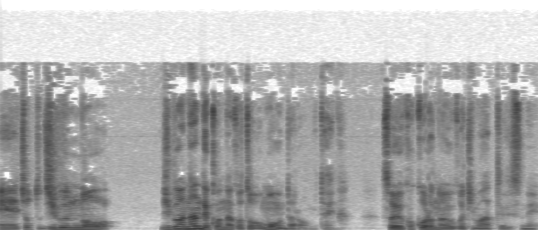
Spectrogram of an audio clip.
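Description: This man talks with lively intonation. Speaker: manga review podcaster. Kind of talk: solo podcast monologue. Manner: fast; polite formal.

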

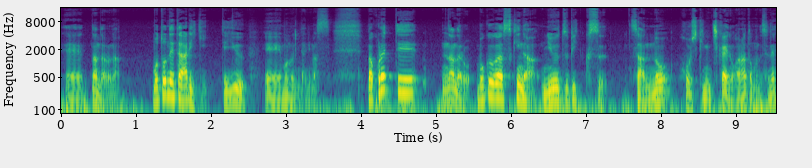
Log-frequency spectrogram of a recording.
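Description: Speaking fairly quickly, a man shows big swings in loudness. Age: 30s. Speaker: podcast host, software engineer. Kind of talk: casual solo talk. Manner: hesitant, many fillers.

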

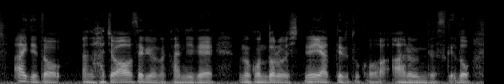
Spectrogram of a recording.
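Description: With vocal fry and a fairly low pitch, a man talks at a very fast pace on a very clean recording with a silent background. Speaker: psychiatric visiting nurse, podcast host. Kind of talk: solo monologue podcast. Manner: animated.

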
